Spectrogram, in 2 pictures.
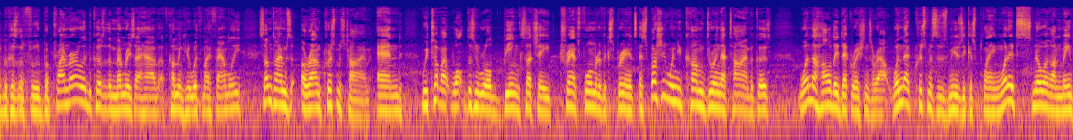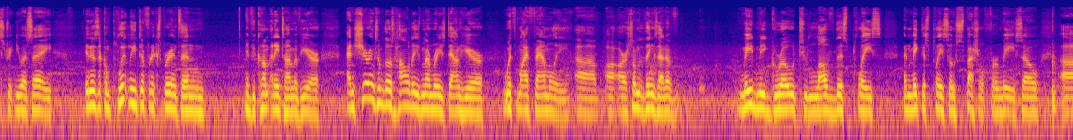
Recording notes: We're going to go live into the parks and seek out a little bit of Christmas now. We'll stop in to It's a Wonderful Shop at Disney's Hollywood Studios.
